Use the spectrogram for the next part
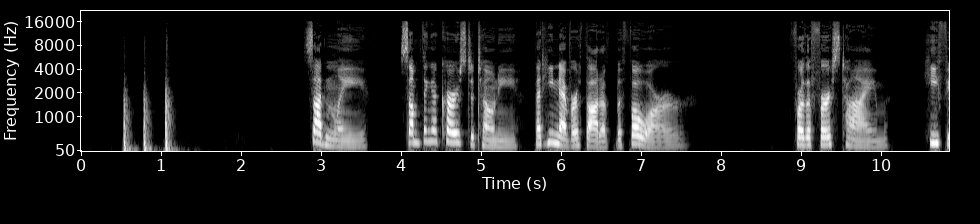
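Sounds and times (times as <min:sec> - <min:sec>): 
sharp knocks: 0:00.5 - 0:01.2
speech: 0:02.9 - 0:07.6, 0:08.9 - 0:10.8.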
